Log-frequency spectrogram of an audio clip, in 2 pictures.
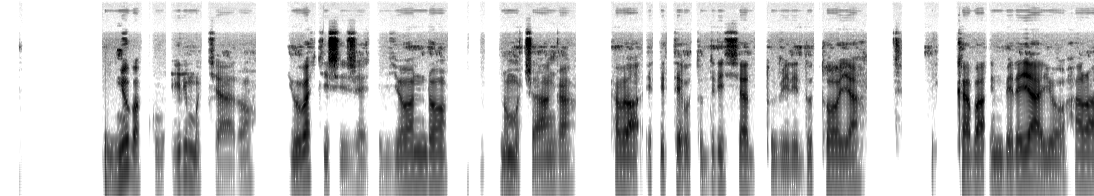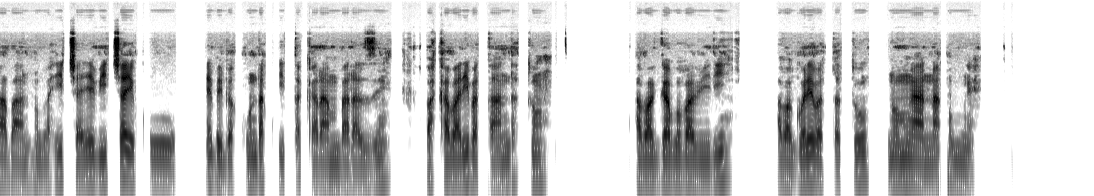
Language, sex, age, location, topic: Kinyarwanda, male, 36-49, Kigali, health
